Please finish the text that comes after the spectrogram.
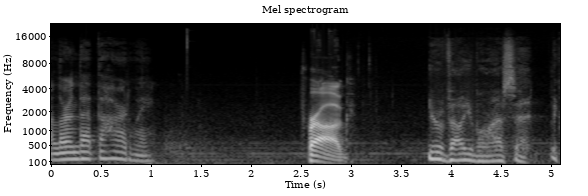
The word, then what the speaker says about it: Prague: the right string and prag has plenty of that bothers me how she says Prague I've never heard anyone pronounce it prag you said we got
